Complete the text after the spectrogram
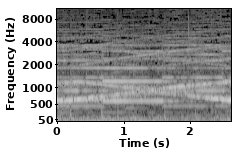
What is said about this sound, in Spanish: Son las ambulancias que cruzaron Oviedo desde el Cristo a la Cadellada para trasladar a los enfermos del viejo Hospital Central al nuevo UCA. Hubo que mover 270 pacientes, 35 en estado crítico.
